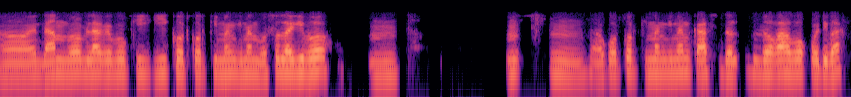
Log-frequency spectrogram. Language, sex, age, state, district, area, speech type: Assamese, male, 30-45, Assam, Charaideo, urban, conversation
